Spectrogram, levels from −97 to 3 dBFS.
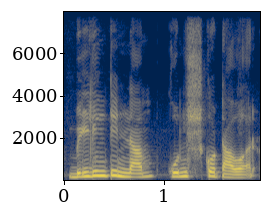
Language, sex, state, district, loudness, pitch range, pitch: Bengali, male, West Bengal, Cooch Behar, -13 LUFS, 165-205 Hz, 185 Hz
